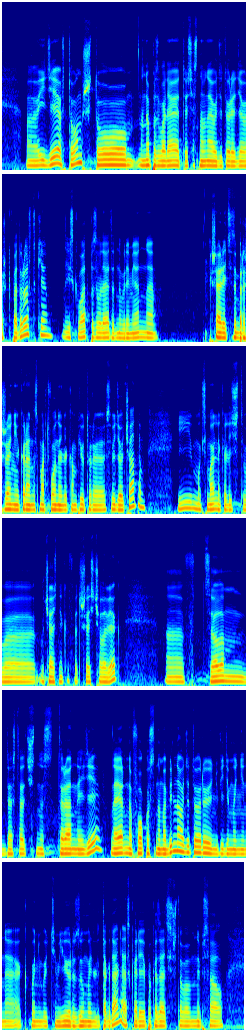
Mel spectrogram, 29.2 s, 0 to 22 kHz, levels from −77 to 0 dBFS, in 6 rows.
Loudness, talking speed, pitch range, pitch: -21 LUFS, 115 wpm, 110-125 Hz, 115 Hz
